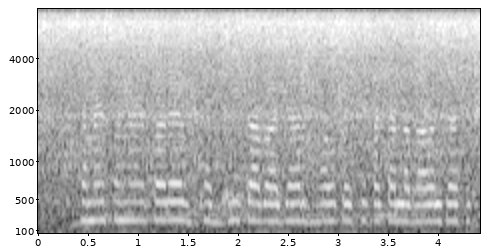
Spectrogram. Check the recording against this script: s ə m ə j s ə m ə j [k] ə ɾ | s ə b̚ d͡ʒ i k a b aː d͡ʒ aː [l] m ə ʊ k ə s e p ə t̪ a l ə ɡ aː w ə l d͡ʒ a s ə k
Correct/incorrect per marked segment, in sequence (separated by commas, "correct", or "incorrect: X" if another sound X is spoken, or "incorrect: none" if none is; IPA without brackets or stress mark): incorrect: p, incorrect: ɾ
